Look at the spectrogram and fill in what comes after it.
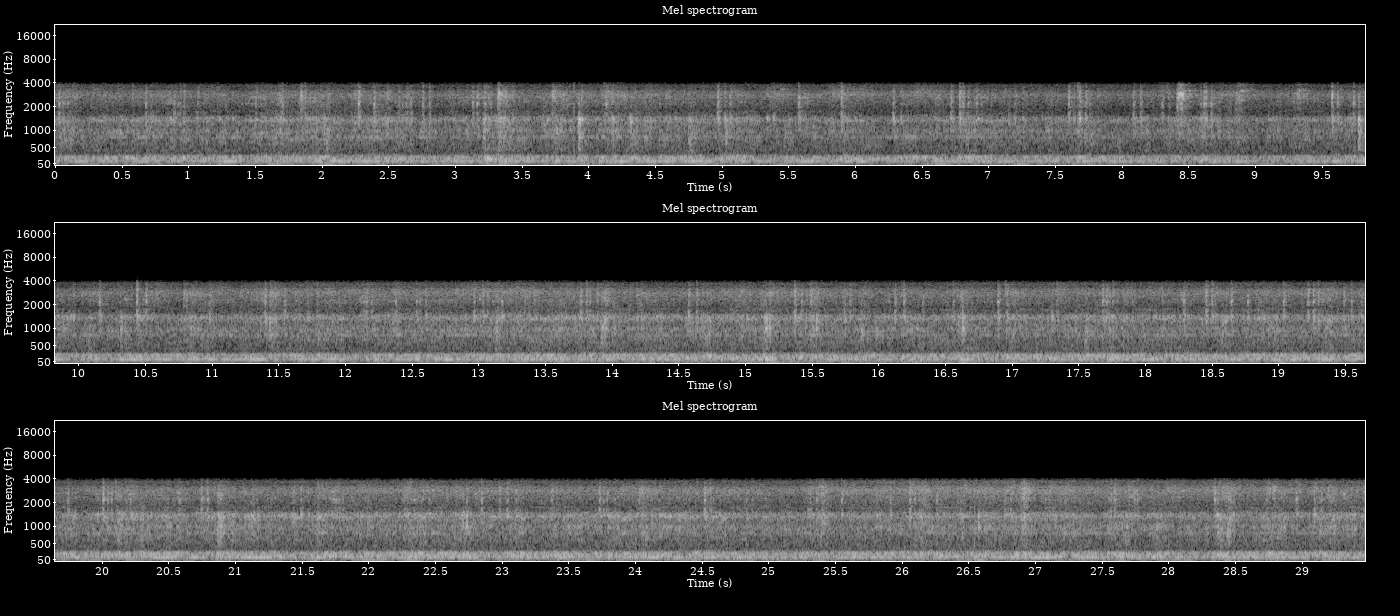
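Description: Heritage train running along the track, heard from aboard: a steady rumble of wheels and running gear with a few scattered clicks and knocks.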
